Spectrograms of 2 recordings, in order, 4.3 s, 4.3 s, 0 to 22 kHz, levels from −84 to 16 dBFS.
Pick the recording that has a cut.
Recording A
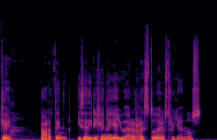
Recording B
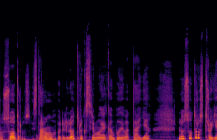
B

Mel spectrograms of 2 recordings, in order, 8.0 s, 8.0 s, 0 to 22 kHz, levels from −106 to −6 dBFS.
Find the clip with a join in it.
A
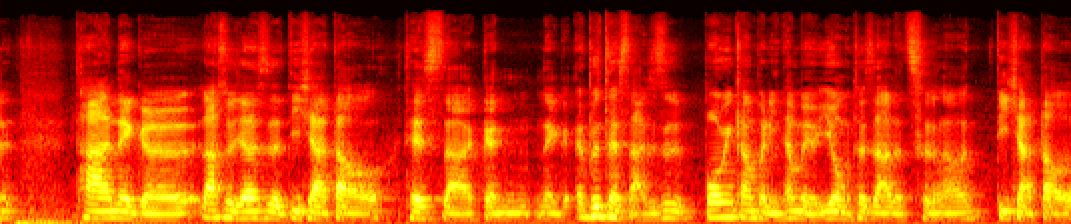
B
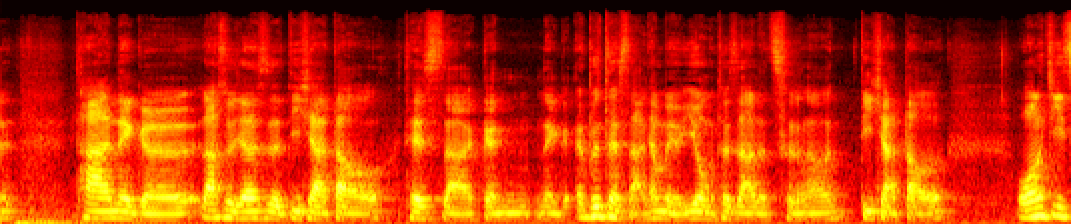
B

